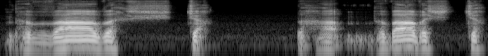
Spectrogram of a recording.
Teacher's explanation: With the sandhi, that subdotted H that we write in transliteration, the visarga, as it's known, that becomes a sh. · Where you get a final visarga followed by a ch or a ch, it becomes a sh.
